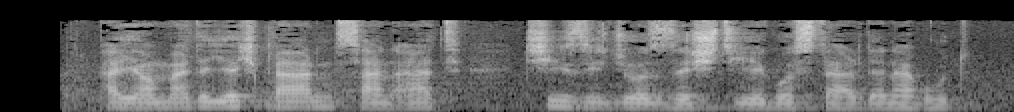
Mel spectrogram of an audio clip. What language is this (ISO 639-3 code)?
fas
